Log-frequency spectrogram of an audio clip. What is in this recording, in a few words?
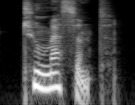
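"tumescent", American English; pronunciations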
